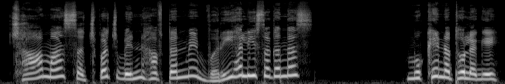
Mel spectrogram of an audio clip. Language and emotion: Sindhi, surprised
